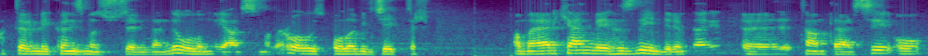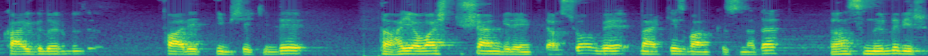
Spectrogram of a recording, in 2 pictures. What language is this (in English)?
Turkish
